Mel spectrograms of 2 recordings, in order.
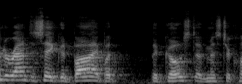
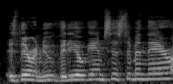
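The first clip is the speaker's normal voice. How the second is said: higher, louder, fast eager question; excited; 7 semitones higher, 5 dB louder, faster than usual. Acted. Kid hoping for a video game, excited. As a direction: rush out the hope. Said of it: "I asked excitedly".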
